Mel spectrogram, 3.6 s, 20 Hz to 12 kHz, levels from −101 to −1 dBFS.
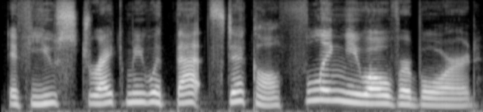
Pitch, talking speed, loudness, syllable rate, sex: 210 Hz, 180 wpm, -19 LUFS, 4.0 syllables/s, female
